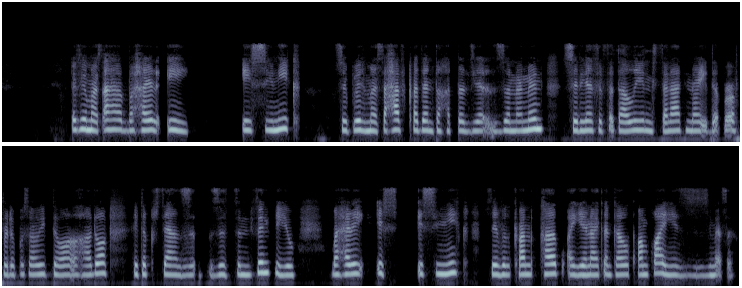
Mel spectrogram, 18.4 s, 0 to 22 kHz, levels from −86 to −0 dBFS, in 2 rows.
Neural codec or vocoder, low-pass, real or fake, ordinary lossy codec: codec, 16 kHz, 0.5 kbps, FunCodec, trained on LibriTTS, 25 frames a second; 7.2 kHz; fake; MP3, 48 kbps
